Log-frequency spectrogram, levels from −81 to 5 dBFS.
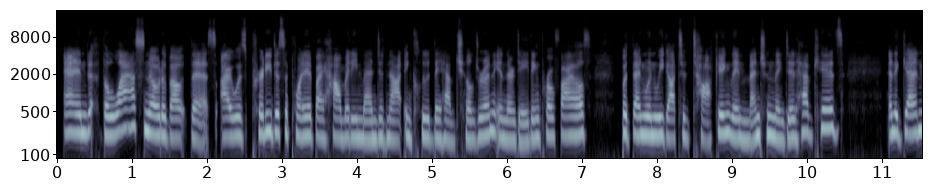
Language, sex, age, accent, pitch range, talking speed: English, female, 20-39, American, 190-230 Hz, 205 wpm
